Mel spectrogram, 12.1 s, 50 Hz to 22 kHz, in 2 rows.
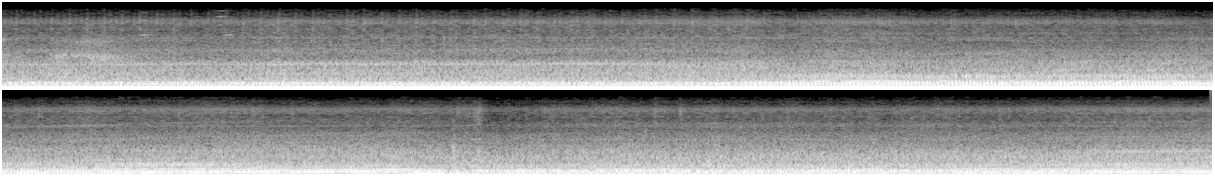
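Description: A Yamaha MT-09 motorcycle with stock exhaust and catalytic converter drones loudly and steadily while riding, its engine note rising and shifting with throttle changes.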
